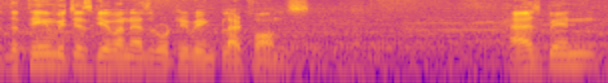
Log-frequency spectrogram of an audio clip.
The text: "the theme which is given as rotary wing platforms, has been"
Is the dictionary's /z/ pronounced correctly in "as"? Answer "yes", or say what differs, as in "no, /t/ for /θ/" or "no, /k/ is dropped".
yes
